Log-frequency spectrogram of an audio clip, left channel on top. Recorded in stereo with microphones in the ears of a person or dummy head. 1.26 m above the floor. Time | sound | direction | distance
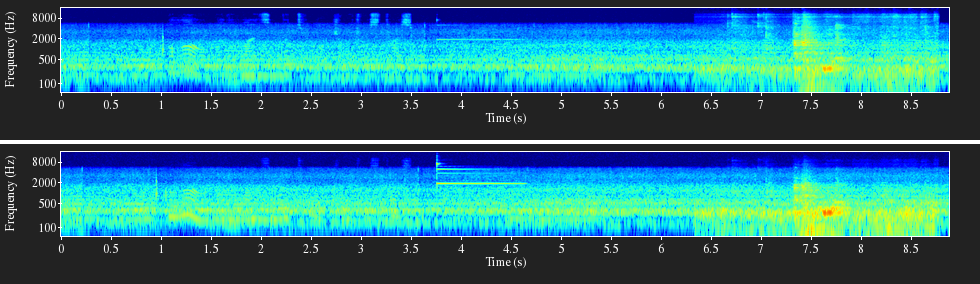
1.1 | a woman speaking | 70° left (ahead or behind) | ?
3.8 | a bell | 85° right | ?
6.3 | a sliding door | 75° left (ahead or behind) | ?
